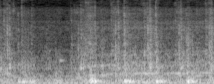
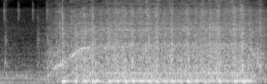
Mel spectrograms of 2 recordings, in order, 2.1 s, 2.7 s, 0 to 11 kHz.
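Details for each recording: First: New CS6000i sewing machine sewing slowly at low speed, light pedal: dull knock about three times a second in step with needle strokes, thread breaking at higher speed; unexplained knocking, owner unsure if normal. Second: New CS6000i sewing machine at its highest speed setting. A fast, even needle chatter with no knocks or binding: normal high-speed operation.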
